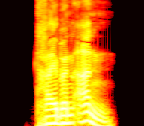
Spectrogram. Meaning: inflection of antreiben: 1. first/third-person plural present 2. first/third-person plural subjunctive I
- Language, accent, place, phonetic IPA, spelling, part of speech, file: German, Germany, Berlin, [ˌtʁaɪ̯bn̩ ˈan], treiben an, verb, De-treiben an.ogg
